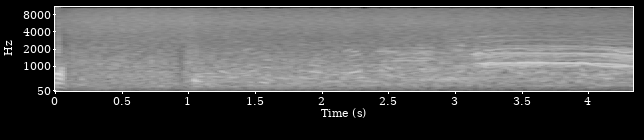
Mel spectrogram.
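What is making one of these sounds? A crowd sings together in the distance outdoors.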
